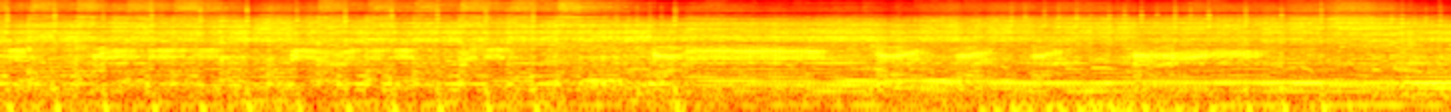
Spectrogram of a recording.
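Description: Grindcore band playing live through a festival PA, heard from inside the crowd: loud, dense distorted guitar and drums.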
